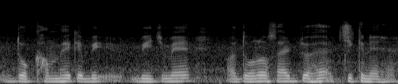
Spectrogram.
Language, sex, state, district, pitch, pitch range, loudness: Hindi, male, Bihar, East Champaran, 140 Hz, 135-140 Hz, -25 LUFS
